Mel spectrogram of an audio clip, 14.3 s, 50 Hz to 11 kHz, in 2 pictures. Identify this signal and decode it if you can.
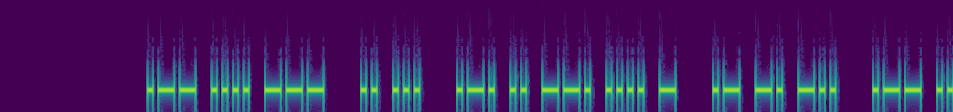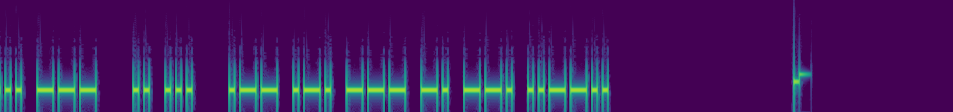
Morse code, heard as a keyed tone, about 30 wpm, 700 Hz. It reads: WHO IS RIGHT AND WHO IS WRONG?
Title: Sentences from Top 900 Words 30wpm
